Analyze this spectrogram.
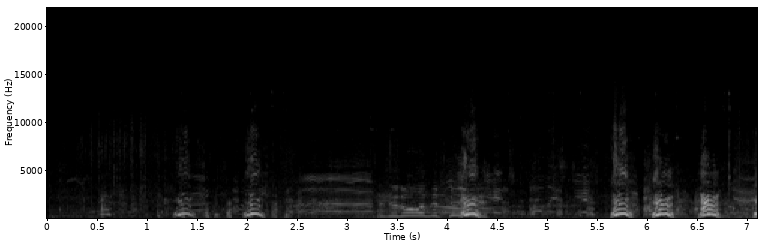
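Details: Basset Hounds, twenty-two on a group walk at Belwade Farm, Dess, Aboyne, Scotland, on 2 October 2016; short arched bays repeated in bursts, closest together near the end, with people talking and calling in between.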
